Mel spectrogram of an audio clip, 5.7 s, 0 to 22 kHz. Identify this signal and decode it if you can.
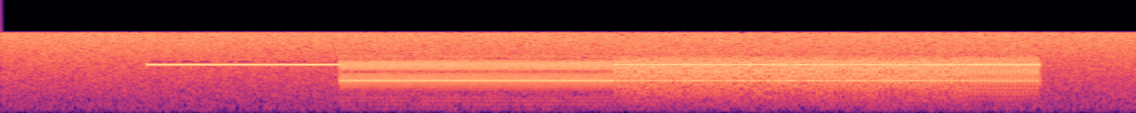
Cassette data (Kansas City type), 1200 baud, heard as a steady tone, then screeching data, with tape hiss.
